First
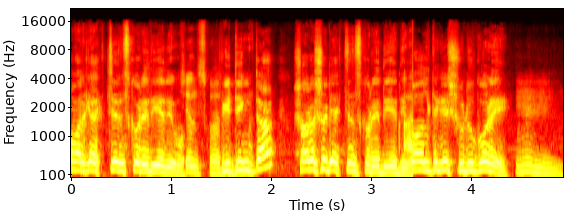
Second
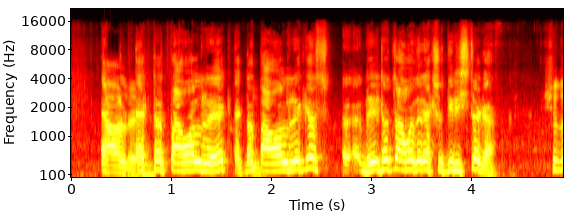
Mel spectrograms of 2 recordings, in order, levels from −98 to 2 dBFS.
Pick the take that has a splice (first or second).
first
